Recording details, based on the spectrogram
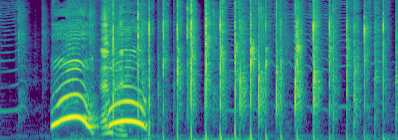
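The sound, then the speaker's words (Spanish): Two loud, swooping vocal whoops give way to a few seconds of brisk, irregular hand clapping, sharp and steady, like a small group applauding. “PS, que es un aplauso.”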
